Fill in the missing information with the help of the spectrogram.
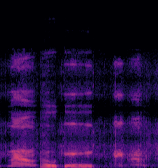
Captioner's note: on phone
